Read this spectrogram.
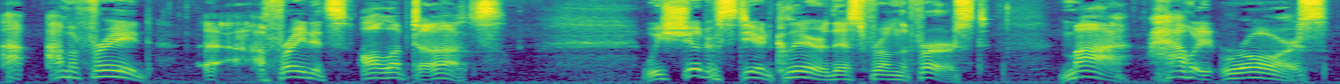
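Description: A man voicing a panicked eccentric gentleman aboard an airship, gasping and frantic, his voice pushed well above his own. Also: mid-range voice, expressive, moderate pace, hardly any pauses, no room sound, pitched above the performer's own voice.

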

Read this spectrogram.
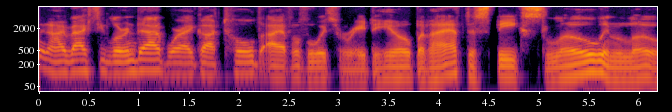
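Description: A man's voice: low-pitched, darkish tone, no echo. A man co-hosting, playful and jokey in casual chat.

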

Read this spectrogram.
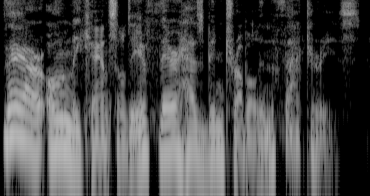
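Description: A man's voice: fairly high pitch, big pitch swings, a little slow, warm tone, no echo, clean studio sound, voice pushed up. A man voicing an enraptured, devout male alien pilgrim in an audiobook, eager and earnest. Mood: earnest, explaining.

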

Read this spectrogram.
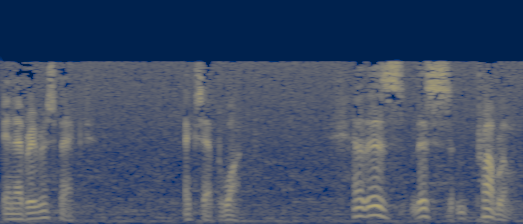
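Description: Formal radio-drama doctor, lowish and bright, hugely animated, dull recording. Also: male voice, unhurried, slight background noise. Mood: grave, measured. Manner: clipped, formal, authoritative. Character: brisk, earnest hospital doctor, male.

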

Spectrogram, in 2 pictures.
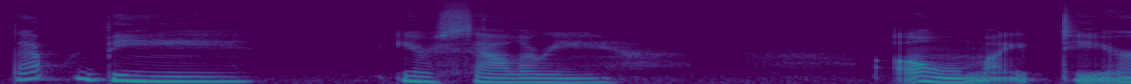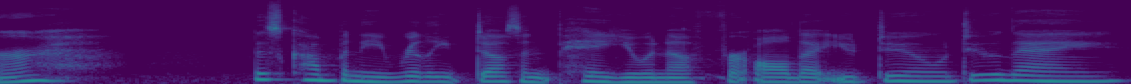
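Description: A woman playing an obsessive older female boss in an intimate audio roleplay, coaxing with condescending sweetness and slipping into breathy half-whispers. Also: lowish voice, slow pace, long pauses, mellow. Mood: mock-sympathetic, coaxing.

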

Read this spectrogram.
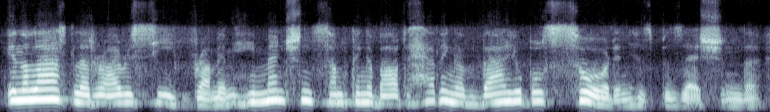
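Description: A woman playing an anxious, hesitant jailed wife with a breathy voice in an old radio drama. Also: medium pitch, lively intonation, a little fast. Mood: pleading. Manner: hesitant, pleading. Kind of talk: 1950s radio drama acting. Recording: dull old radio recording.

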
